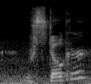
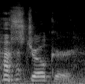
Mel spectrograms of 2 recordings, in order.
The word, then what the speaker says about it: Stoker: That might be the first time you actually said it right. Stoker? Yeah. Stroker. That's usually what you say.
